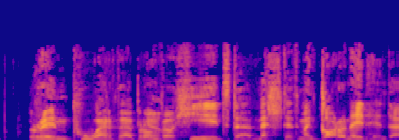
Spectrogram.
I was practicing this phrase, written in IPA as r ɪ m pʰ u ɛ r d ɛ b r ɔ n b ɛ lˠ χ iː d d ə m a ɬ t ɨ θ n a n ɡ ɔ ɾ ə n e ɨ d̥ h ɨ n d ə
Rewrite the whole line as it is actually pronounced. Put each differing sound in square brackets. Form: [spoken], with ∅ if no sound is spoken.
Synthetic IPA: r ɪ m pʰ u ɛ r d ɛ b r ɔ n [v] ɛ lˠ [h] iː d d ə m [ɛ] ɬ t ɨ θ [m] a n ɡ ɔ ɾ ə n e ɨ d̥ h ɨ n d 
